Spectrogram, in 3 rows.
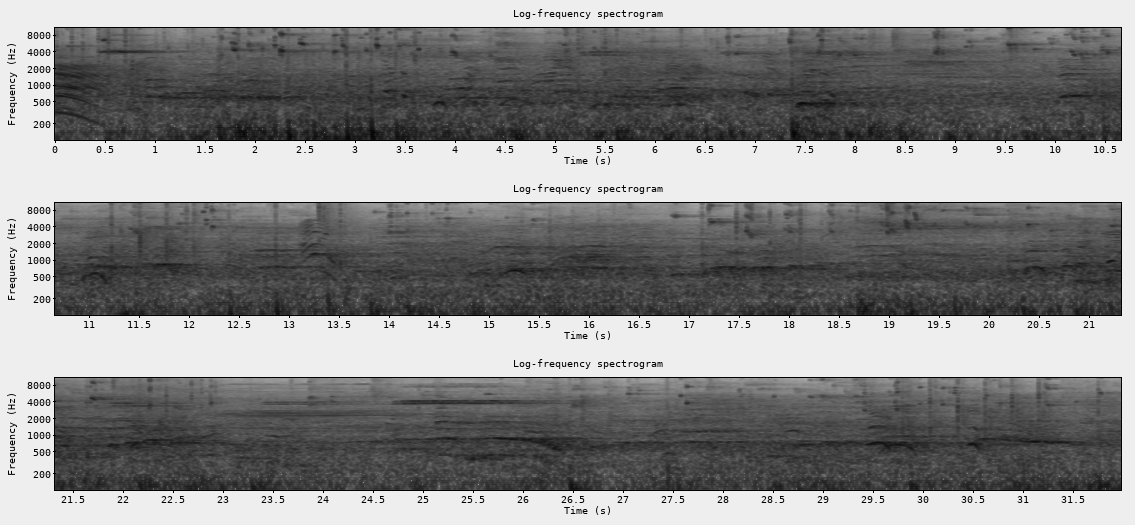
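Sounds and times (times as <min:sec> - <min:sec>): voices of players and spectators: 0:00.0 - 0:31.9.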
